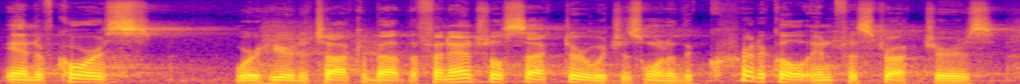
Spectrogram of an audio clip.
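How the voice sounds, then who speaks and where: A man moderates a panel on stage, loose and joking as he hands the floor around. His voice is warm and dark-toned. The sound carries a long reverb from a large conference hall. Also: mid-range voice, brisk. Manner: joking, relaxed.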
